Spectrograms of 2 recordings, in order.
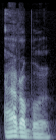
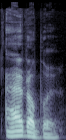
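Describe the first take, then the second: No difference in how they are said.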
